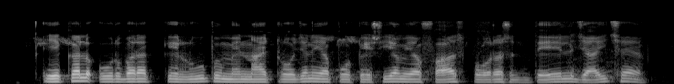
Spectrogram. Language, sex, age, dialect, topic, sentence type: Maithili, male, 25-30, Eastern / Thethi, agriculture, statement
